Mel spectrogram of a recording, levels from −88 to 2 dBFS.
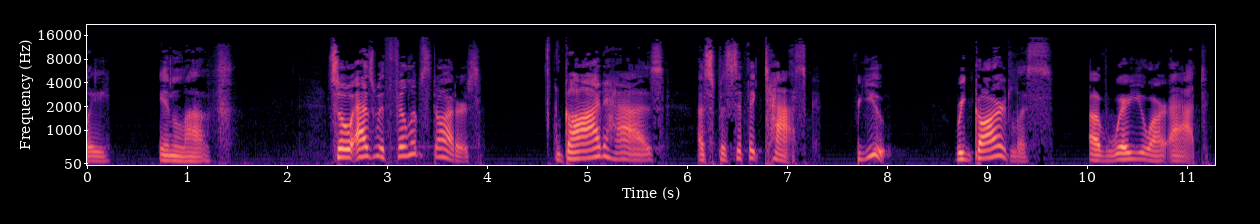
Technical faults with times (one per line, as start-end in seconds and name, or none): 7.70 compressed frames skipped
